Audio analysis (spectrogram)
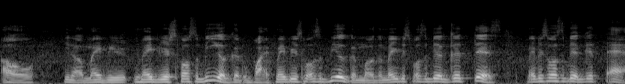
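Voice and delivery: fast, demeaning, mocking put-on delivery. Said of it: "that really was kinda demeaning to say".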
